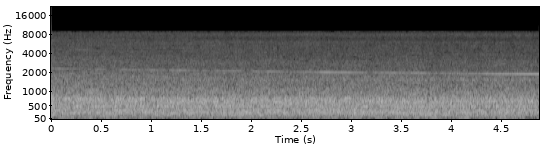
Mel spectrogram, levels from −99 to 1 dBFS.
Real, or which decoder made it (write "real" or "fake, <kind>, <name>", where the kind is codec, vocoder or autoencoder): real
